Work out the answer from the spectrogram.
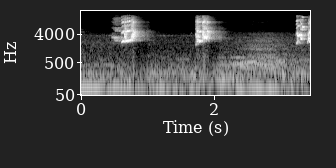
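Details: Harsh, scratchy lovebird calls from a bird in breeding condition: three loud rasping bursts with long pauses between them over a faint background hum.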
